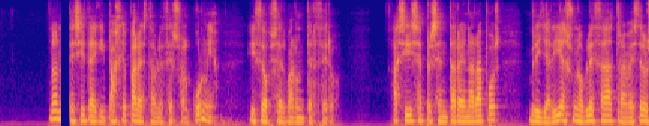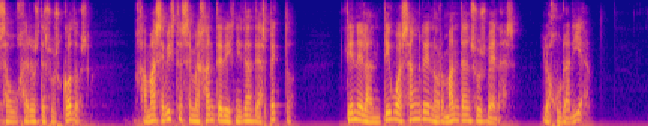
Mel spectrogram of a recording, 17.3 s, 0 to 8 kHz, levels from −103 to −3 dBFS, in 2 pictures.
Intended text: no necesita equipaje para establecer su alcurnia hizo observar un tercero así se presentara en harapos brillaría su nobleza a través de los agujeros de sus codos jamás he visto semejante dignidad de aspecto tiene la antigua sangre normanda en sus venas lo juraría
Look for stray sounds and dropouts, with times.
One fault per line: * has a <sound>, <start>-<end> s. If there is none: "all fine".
* has a dropout, 0.8-0.9 s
